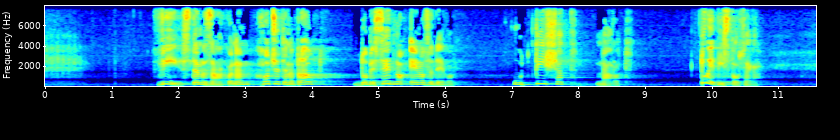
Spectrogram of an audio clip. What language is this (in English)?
Slovenian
